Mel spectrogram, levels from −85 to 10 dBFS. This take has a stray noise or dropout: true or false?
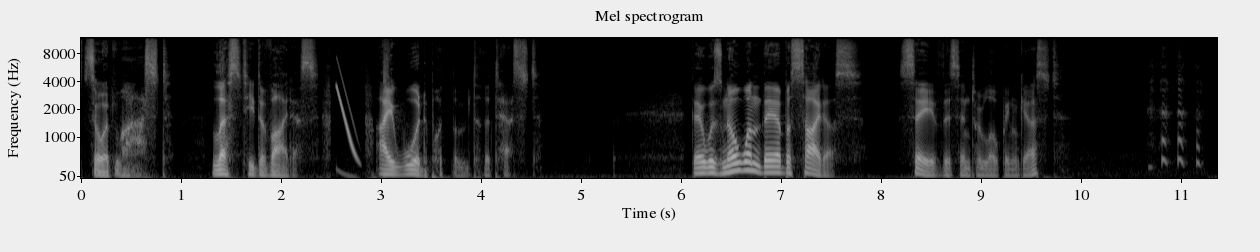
true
